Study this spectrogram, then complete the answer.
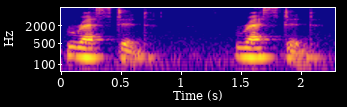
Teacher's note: the final sound of the infinitive form of the verb is the t t sound therefore it is case three where the e d is pronounced as the e as in sit with the d sound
